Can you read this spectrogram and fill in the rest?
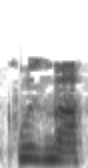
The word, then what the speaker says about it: CUSMA: Like K-O-O-C? – No. So instead of USMCA, it's C-U-S-M-A. CUSMA. And in Mexico, apparently, it's MUSA. It's M-U-S-C-A.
